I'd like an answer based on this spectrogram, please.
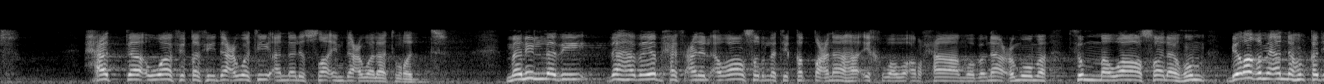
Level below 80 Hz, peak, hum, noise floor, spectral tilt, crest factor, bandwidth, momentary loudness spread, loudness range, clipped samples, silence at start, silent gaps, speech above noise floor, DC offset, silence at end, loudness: -48 dBFS; 0 dBFS; none; -45 dBFS; -8 dB/octave; 18 dB; 5.2 kHz; 9 LU; 5 LU; under 0.1%; 0 s; none; 27 dB; under 0.1%; 0 s; -19 LUFS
